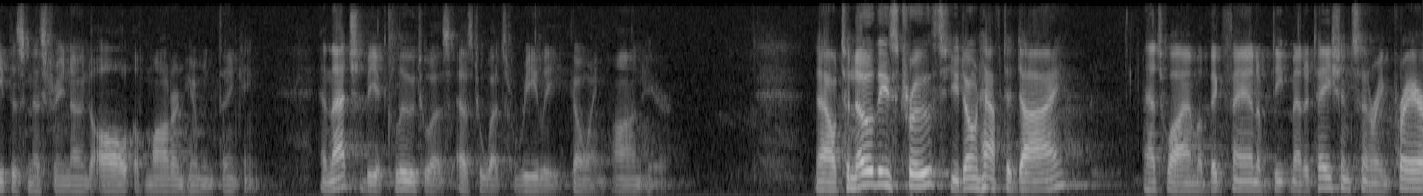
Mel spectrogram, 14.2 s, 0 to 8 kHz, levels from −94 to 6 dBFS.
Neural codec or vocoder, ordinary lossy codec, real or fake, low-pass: none; Opus, 64 kbps; real; 7.2 kHz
